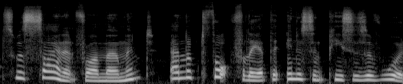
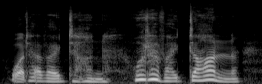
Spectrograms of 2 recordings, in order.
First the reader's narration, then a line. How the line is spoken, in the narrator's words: Whitmo was moaning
